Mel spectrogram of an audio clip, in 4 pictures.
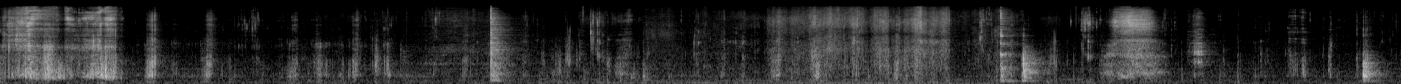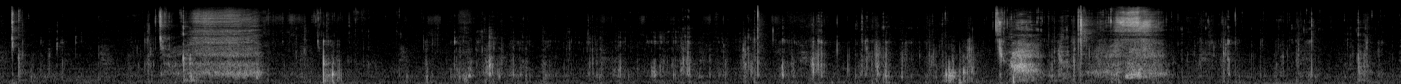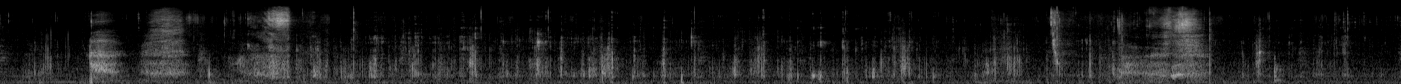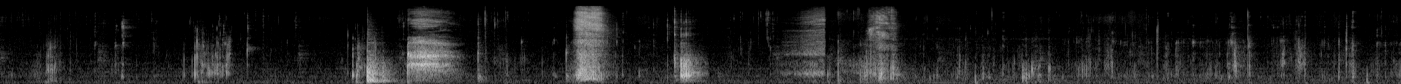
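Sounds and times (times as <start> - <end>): wet chewing: 0.0 - 15.9.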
